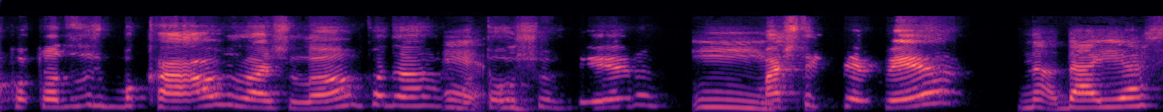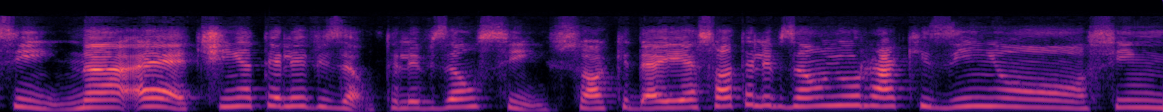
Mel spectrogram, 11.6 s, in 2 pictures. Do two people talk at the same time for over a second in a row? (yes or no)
no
